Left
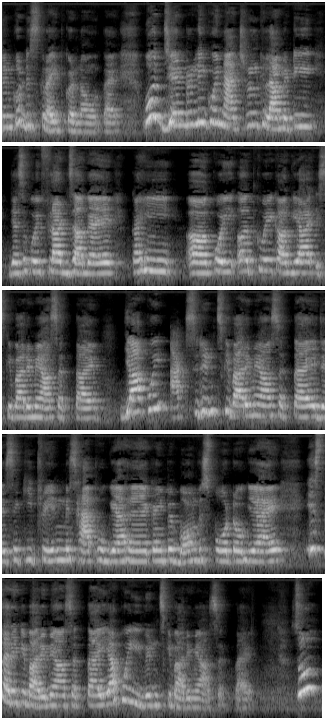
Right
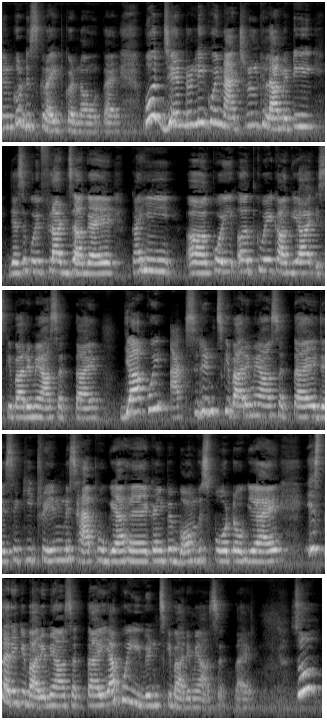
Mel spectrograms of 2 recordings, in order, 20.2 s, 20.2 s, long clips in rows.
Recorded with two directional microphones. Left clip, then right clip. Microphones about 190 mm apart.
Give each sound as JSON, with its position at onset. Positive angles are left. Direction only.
{"t": 0.1, "sound": "a woman's voice", "side_deg": -25}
